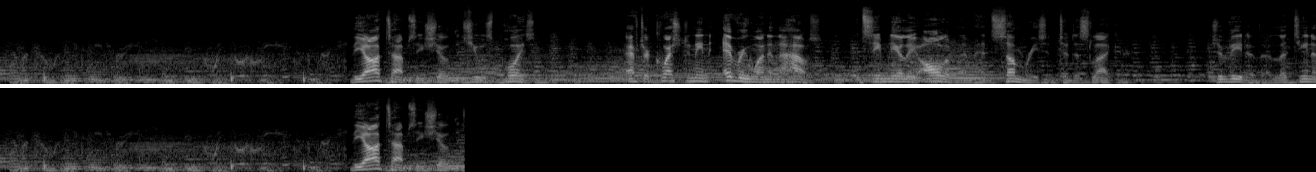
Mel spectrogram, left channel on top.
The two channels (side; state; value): right; drops out; at 4.7 s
